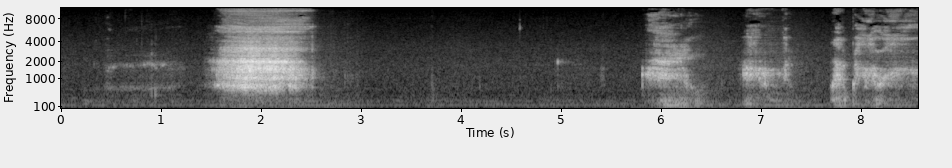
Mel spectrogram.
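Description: A person breathing out hard close to the microphone, about a second and a half in, for about a second. Near the end come three short, softer breathy sounds.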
